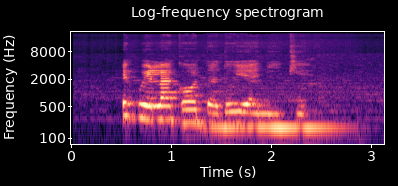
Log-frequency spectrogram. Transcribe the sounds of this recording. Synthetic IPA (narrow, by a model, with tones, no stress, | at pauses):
e˦kʷe˦la˦kɔ˦da˨do˦ja˦ni˦ke˦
